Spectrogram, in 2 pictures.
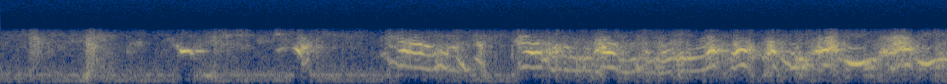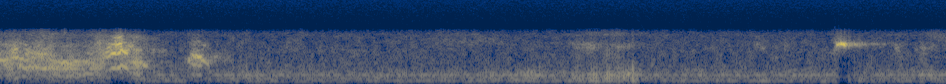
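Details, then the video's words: A female French Bulldog whimpers in high, wavering whines and makes odd noises, asking for attention and play. "Whimpering french bulldog making odd noises"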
